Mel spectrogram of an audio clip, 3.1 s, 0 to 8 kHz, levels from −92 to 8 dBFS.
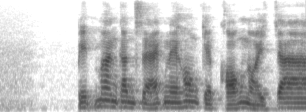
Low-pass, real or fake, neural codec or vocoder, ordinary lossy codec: none; real; none; none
